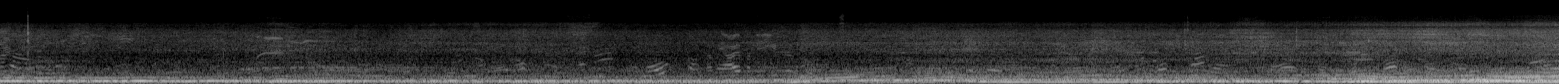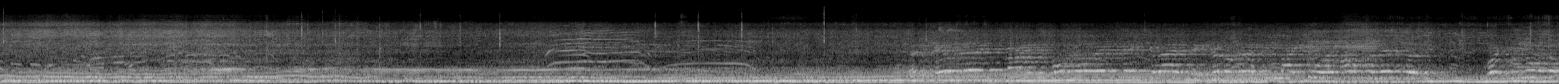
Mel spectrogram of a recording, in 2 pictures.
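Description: Engines of several autocross race cars running on a dirt track, revving up and down against each other. They grow louder about halfway through.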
